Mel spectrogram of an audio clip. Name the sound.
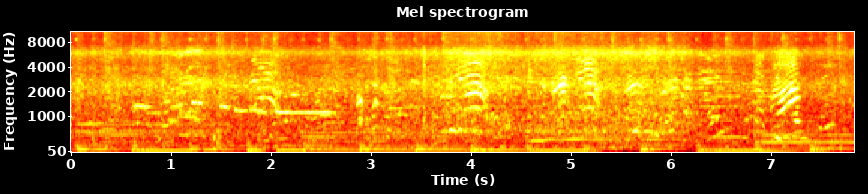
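children swimming and splashing in a swimming pool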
